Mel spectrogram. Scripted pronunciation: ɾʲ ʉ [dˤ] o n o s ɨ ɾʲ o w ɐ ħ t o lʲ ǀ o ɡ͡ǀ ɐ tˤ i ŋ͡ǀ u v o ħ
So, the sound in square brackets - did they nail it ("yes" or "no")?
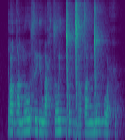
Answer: yes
